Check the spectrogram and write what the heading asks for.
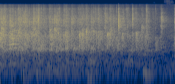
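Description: A round of applause from a group of people, dense and steady hand clapping that stays fairly loud before thinning out slightly toward the end.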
